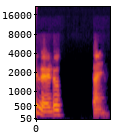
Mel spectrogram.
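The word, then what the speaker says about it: rhodopsin: র্যাডোসপি, র্যাডোস, P silent রয়েছে, র্যাডোসাইন, ঠিক আছে, র্যাডোসাইন পিগমেন্ট পাওয়া যায়।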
